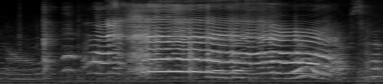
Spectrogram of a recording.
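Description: A newborn baby cries loudly and continuously, a sustained high-pitched wail with wavering harmonics lasting a few seconds, close to the microphone, with a faint steady hum underneath.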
